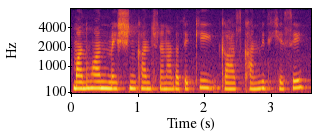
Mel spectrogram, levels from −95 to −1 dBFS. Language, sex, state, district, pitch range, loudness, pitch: Nagamese, female, Nagaland, Dimapur, 215-235 Hz, -16 LUFS, 225 Hz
